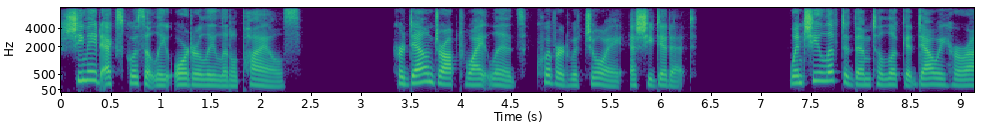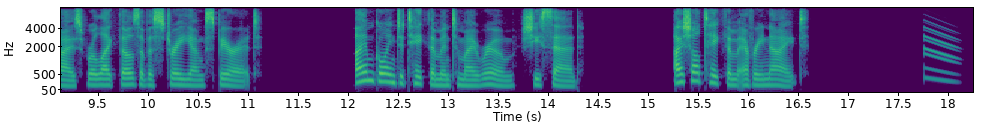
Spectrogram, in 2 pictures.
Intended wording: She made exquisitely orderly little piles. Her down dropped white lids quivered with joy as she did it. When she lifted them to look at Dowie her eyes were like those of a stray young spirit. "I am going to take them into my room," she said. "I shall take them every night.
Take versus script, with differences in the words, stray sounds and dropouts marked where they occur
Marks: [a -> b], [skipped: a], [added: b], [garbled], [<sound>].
She made exquisitely orderly little piles. Her down dropped white lids quivered with joy as she did it. When she lifted them to look at Dowie her eyes were like those of a stray young spirit. "I am going to take them into my room," she said. "I shall take them every night. [chirp]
